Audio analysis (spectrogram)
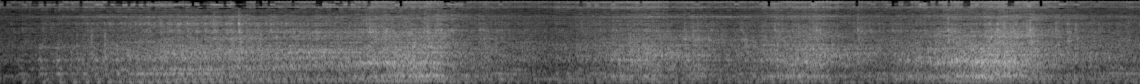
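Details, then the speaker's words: Honda Grazia scooter that kick-started but wouldn't self-start despite new battery, relay and coil; with the two self-switch wires bridged directly, it self-starts, fires and runs with a light buzz rising and falling as blipped; normal. "ఈ రెండు direct చేస్తే మీకు self అవుద్ది అదిగోండి selfie అయితే అయింది"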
